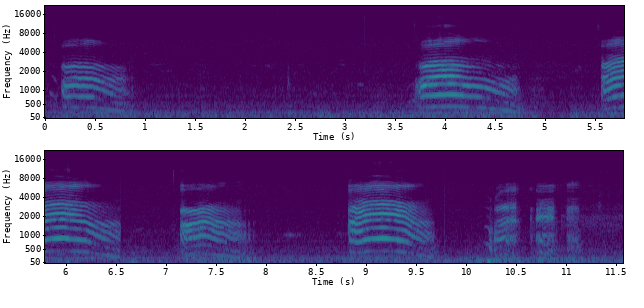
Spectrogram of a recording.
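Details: Indoor black female cat, aged seven, from Japan, giving a run of five arched meows in about nine seconds, rising then falling in pitch, followed by short clicking sounds; faint room hum beneath.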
